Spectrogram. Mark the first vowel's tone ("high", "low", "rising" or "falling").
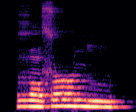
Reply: low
